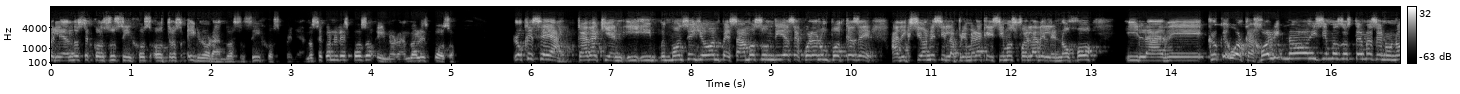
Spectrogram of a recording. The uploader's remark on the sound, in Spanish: platicamos con los que entraron al zoom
